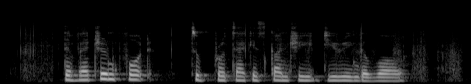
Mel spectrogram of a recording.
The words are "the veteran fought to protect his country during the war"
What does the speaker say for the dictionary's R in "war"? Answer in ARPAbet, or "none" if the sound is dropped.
L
